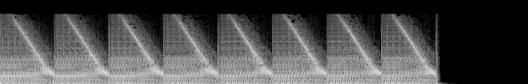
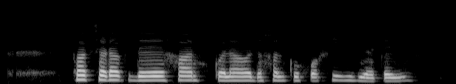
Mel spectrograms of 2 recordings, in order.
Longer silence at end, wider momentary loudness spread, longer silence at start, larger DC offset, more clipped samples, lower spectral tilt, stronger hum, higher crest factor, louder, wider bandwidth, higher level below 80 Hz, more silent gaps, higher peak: first, 0.9 s vs 0.45 s; second, 2 LU vs 9 LU; second, 0 s vs 0.75 s; neither; neither; second, -3.5 dB/octave vs -11.5 dB/octave; neither; second, 12 dB vs 18 dB; first, -12 LUFS vs -21 LUFS; first, 11.5 kHz vs 3.2 kHz; first, -20 dBFS vs -78 dBFS; neither; first, 0 dBFS vs -4 dBFS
